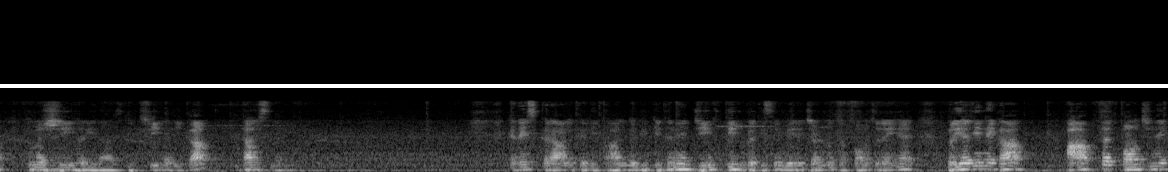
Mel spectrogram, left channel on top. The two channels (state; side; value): silent; left; 59 dB below the other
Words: तो मैं श्री हरि का दास नहीं। कहते इस कराल कलिकाल में भी कितने जीव तीव्र गति से मेरे चरणों तक पहुंच रहे हैं। प्रिया जी ने कहा आप तक पहुंचने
